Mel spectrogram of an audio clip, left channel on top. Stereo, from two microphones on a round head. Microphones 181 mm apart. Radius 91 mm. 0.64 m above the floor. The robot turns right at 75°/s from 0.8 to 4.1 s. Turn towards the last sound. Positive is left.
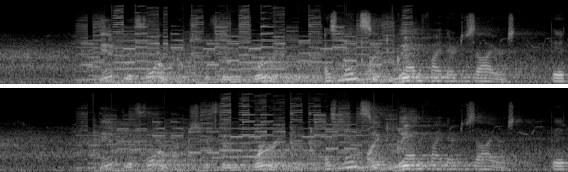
turn(degrees=10)  # may be behind; listen again after turning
